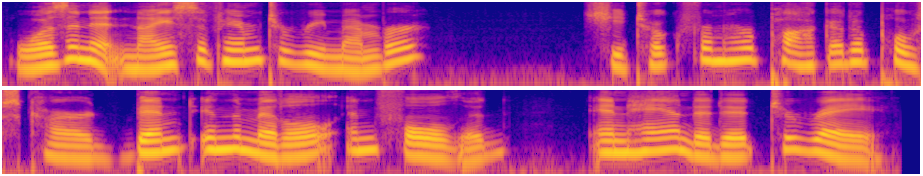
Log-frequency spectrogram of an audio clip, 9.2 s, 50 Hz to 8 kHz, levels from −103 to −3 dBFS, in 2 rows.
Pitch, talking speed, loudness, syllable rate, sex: 180 Hz, 165 wpm, -20 LUFS, 4.0 syllables/s, female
